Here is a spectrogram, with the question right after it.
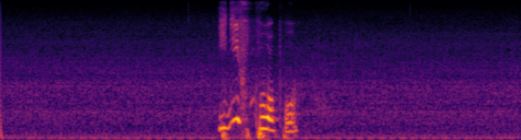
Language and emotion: Russian, angry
